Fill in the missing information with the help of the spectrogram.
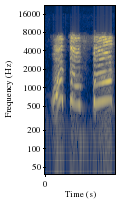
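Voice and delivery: high, loud "what the fuck" of disbelief; shocked that nobody helped her; outraged disbelief. Real, not acted. Ranting about living homeless in her car, outraged disbelief.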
